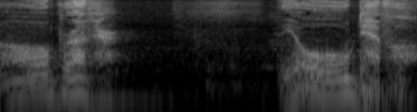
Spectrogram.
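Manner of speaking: very low, very quiet, very slow, drawn-out murmur. Imitating people talking about the devil: imitating someone speaking quietly. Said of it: "they'll get real quiet".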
